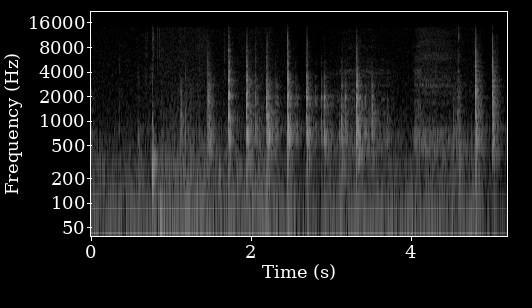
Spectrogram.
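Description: Small plastic toy figurines tapped and set down on a wooden tabletop, making a string of light, irregular clicks and knocks.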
